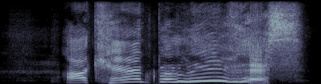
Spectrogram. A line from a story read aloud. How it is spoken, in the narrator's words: Booger yelled out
